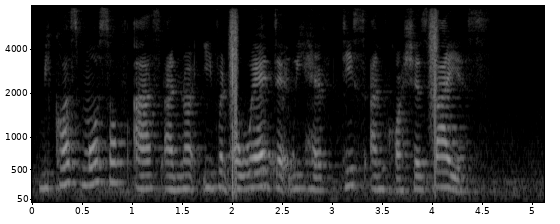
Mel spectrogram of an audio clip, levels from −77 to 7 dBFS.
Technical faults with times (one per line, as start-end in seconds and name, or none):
1.95-2.07 wireless microphone noise hit
3.94-4.08 wireless microphone noise hit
